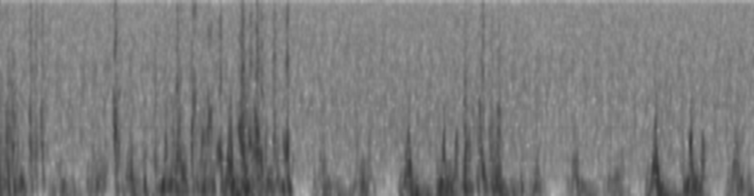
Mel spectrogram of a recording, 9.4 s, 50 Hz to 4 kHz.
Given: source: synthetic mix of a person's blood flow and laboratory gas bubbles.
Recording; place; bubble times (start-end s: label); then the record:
Doppler ultrasound of blood flow; precordium
0.00-0.25 s: bubbles
0.34-0.58 s: bubbles
1.07-1.33 s: bubbles
1.39-1.51 s: bubbles
1.77-1.86 s: bubbles
1.92-2.00 s: bubbles
2.11-2.82 s: bubbles
2.93-3.32 s: bubbles
3.40-3.67 s: bubbles
5.76-6.28 s: bubbles
6.48-6.56 s: bubbles
From the record:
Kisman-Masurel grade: 332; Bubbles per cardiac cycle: rolling drumbeat, 9 or more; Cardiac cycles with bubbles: 50 to 99%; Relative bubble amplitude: moderate (0.250 to 0.450); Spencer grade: 3 (all of the cardiac periods contain showers or single bubble signals, but not dominating or overriding the cardiac motion signals); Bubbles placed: only in the low amplitude regions of the cardiac cycle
